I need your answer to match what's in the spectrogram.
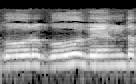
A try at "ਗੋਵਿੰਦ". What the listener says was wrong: ਗੋਬਿੰਦ ਟਿੱਪੀ ਨਹੀਂ ਹੈ ਇਥੇ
